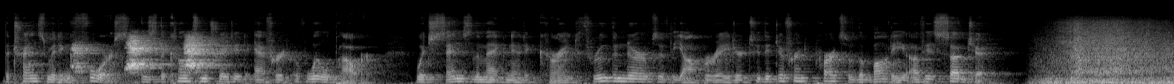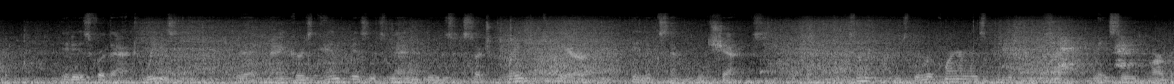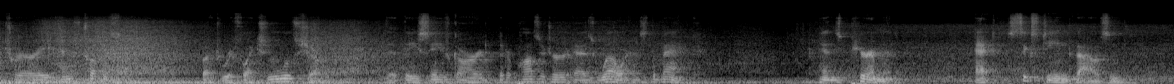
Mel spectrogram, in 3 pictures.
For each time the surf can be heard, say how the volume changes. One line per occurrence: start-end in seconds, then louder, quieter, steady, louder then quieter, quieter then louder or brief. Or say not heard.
10.2-35.1 quieter.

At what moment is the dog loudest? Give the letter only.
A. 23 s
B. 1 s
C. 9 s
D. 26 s
B.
